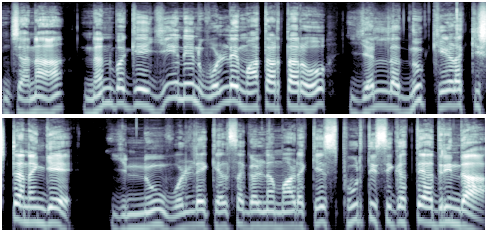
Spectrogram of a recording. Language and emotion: Kannada, happy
